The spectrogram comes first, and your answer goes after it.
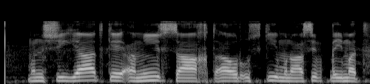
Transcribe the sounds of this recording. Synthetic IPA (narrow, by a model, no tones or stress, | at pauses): mɐnʃijaːt̪keʔɐmiːɾsaːxt̪ɔːɾʊskimʊnaːsɪbqiːmət̪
